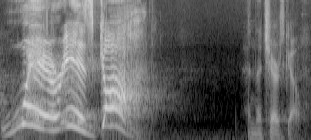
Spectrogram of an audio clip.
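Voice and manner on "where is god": drawn-out anguished cry, higher and louder; yelled out. Retold or imitated. Prisoner at the gallows crying out, slow anguished shout. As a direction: cry it out slowly as if begging heaven. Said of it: "yells out".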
